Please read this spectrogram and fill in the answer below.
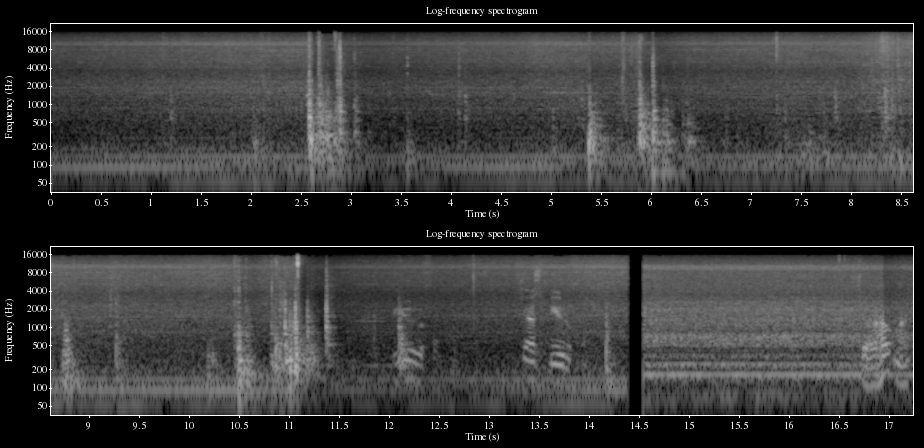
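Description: Loose wooden boards and wedges knocking and clattering as they are picked up and set down in a fibreglass boat hull, a handful of sharp knocks over a steady low hum. Near the end the sound cuts to a different steady hum.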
